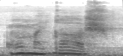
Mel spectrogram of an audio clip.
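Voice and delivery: ordinary delivery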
